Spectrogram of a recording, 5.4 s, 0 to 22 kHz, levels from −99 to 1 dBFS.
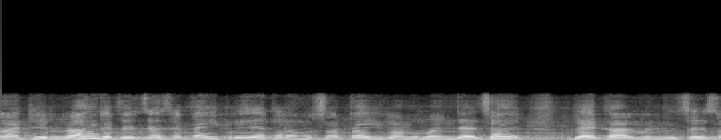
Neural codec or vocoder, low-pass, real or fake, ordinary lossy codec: codec, 24 kHz, 1 kbps, SNAC; 7.2 kHz; fake; none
